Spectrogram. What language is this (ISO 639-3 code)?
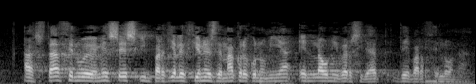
spa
